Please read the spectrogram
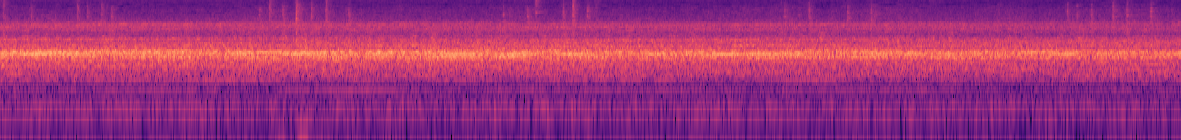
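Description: HO scale model freight cars rolling across a model steel truss bridge: a steady rolling rumble of metal wheels on rail, with a few faint clicks.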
